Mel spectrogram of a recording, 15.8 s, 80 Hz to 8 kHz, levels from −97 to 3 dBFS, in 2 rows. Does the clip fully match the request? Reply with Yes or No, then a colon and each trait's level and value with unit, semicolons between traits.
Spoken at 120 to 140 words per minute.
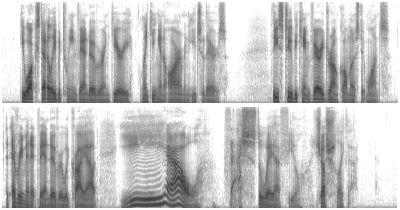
No: average, 150 wpm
